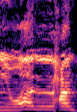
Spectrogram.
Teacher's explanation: جیم که تشدید داره و بر اون وقف شد صدای قوی تری داره نسبت به جیمی که ساکن باشه و بر اون وقف بشه · Term: قلقله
